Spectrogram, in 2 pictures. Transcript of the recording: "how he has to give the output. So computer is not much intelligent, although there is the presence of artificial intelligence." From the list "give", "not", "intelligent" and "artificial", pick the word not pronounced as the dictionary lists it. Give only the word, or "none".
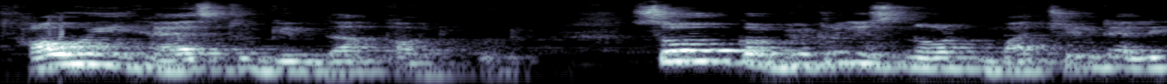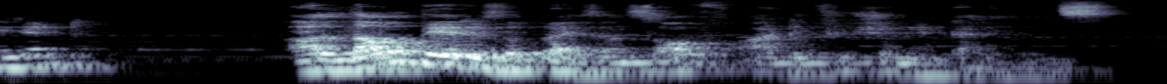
artificial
